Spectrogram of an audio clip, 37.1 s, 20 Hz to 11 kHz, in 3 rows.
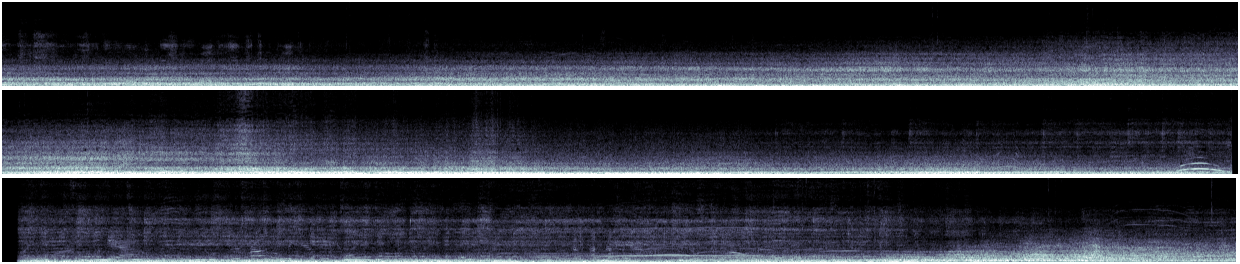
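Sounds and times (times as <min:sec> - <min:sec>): jet roar on afterburner: 0:29.9 - 0:37.0.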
